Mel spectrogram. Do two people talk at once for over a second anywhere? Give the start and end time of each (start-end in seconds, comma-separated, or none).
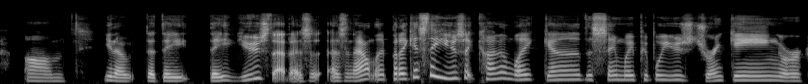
none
